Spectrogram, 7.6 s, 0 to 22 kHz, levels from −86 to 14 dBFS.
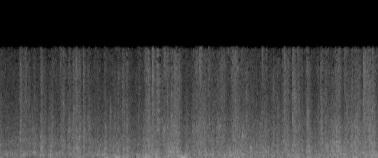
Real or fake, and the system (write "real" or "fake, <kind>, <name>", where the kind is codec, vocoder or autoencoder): real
